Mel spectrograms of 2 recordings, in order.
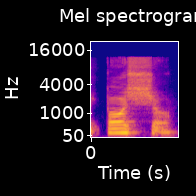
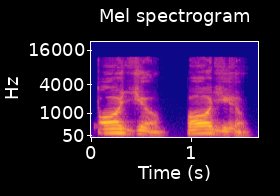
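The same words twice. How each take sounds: First: Pollo with ll said like sh; Argentine accent. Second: Pollo with ll said like a y; Spanish ll. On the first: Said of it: "double L sound like a sh". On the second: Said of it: "that's how it sounds". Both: Shown as a demonstration.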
